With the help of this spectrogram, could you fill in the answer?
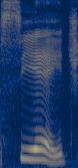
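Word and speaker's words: ψ: ki sounds like the CH in chemical C sounds like the PS in lips Omega sounds like the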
